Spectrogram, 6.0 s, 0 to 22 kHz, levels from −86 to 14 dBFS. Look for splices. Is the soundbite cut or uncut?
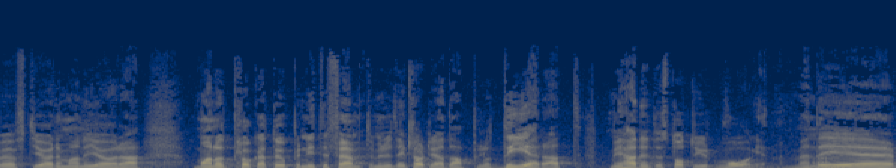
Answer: cut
